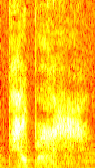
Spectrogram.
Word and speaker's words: Piper: So I did talk to Piper and she said, why don't you roll your R's? And I was like, okay, I'll give it a try. So Piper, and that's pretty cool.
